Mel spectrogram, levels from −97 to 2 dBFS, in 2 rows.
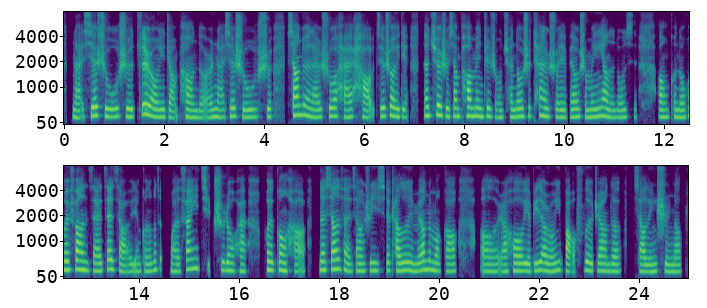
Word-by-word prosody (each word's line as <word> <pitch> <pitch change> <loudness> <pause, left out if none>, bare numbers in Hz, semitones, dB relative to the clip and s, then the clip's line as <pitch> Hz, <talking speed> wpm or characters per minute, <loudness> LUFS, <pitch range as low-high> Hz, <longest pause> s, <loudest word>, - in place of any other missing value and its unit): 哪 190 -3 -1
些 230 +3 +4
食 230 -2 -1
物 205 0 +1
是 210 -2 +2
最 265 +7 +2
容 205 -5 +4
易 195 - +2
长 190 -2 -3
胖 190 -2 -1
的， 185 -1 -5
而 185 +1 -3
哪 195 -1 -1
些 220 +3 0
食 200 - -2
物 195 +1 -1
是 205 +1 -2 0.3
相 245 +1 +4
对 250 -3 +2
来 195 -2 0
说 220 +2 0
还 200 -2 -2
好 195 -2 -2
接 220 0 +1
受 230 0 +2
一 205 - +3
点。 200 0 -4 0.3
那 230 0 +4
确 245 +2 +3
实 225 -2 +2
像 215 0 0
泡 230 +1 +3
面 220 -1 +1
这 215 0 0
种 190 -2 -6
全 195 0 -2
都 205 +2 +2
是 225 +1 -4
碳 225 0 -1
水， 195 -2 -2
也 190 -1 -3
没 200 - -3
有 205 +1 +2
什 195 - -4
么 195 +1 0
营 205 +2 +1
养 220 -1 +2
的 185 -1 -4
东 190 0 -3
西， 200 0 -13 0.4
呃， 195 -1 +1
可 200 -1 -5
能 190 0 0
会 230 +2 +5
放 235 -1 +4
在 205 -2 +1
再 245 +3 +3
早 185 -6 -2
一 190 - -3
点， 190 -1 -3
可 195 0 -5
能 190 +1 -2
跟 225 - 0 0.3
晚 190 -3 -2
饭 245 +6 +1
一 270 - 0
起 - - -10
吃 215 - -3
的 210 -2 +1
话 190 -1 -3 0.3
会 230 -2 +4
更 215 0 +2
好， 185 -1 -4 0.3
那 225 0 +3
相 240 +3 +4
反 220 -6 -1
像 200 0 -1
是 210 +1 -4
一 210 0 0
些 210 0 -4
卡 205 -1 +1
路 210 +2 +3
里 215 - +3
没 195 +1 0
有 225 +2 +4
那 235 0 +2
么 205 -3 0
高， 190 0 -2 0.5
呃， 190 0 -2
然 185 0 -1
后 200 +1 +2
也 200 -1 +2
比 200 +2 -1
较 215 -2 +3
容 195 0 +1
易 225 - 0
饱 205 -4 +1
腹 230 - -7
的 205 -2 +3
这 200 - -3
样 195 -1 +1
的 190 0 -1 0.2
小 185 -1 -1
零 180 +1 -1
食 195 -1 -3
呢， 180 0 -2
205 Hz, 255 characters per minute, -21 LUFS, 195-220 Hz, 0.5 s, 会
